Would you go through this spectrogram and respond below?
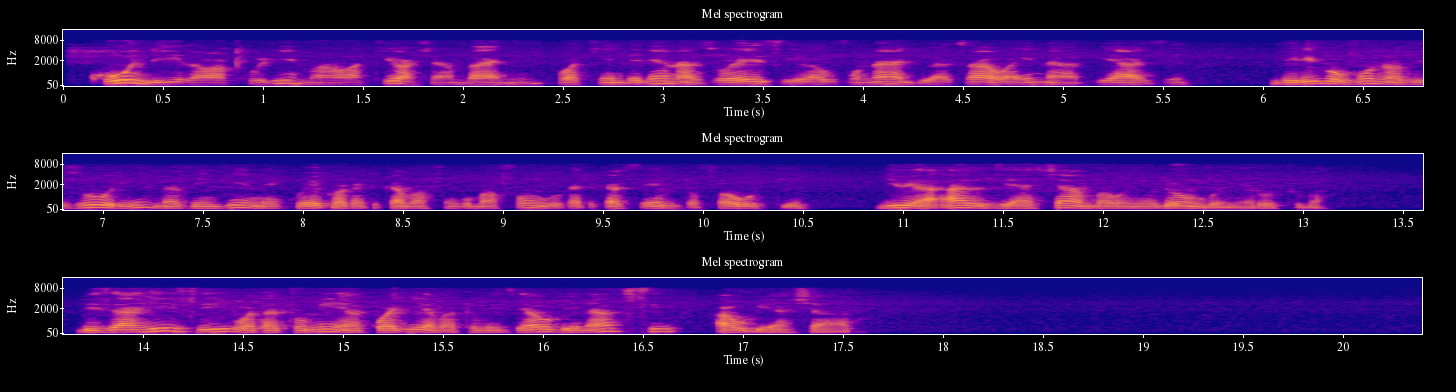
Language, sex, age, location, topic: Swahili, male, 25-35, Dar es Salaam, agriculture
